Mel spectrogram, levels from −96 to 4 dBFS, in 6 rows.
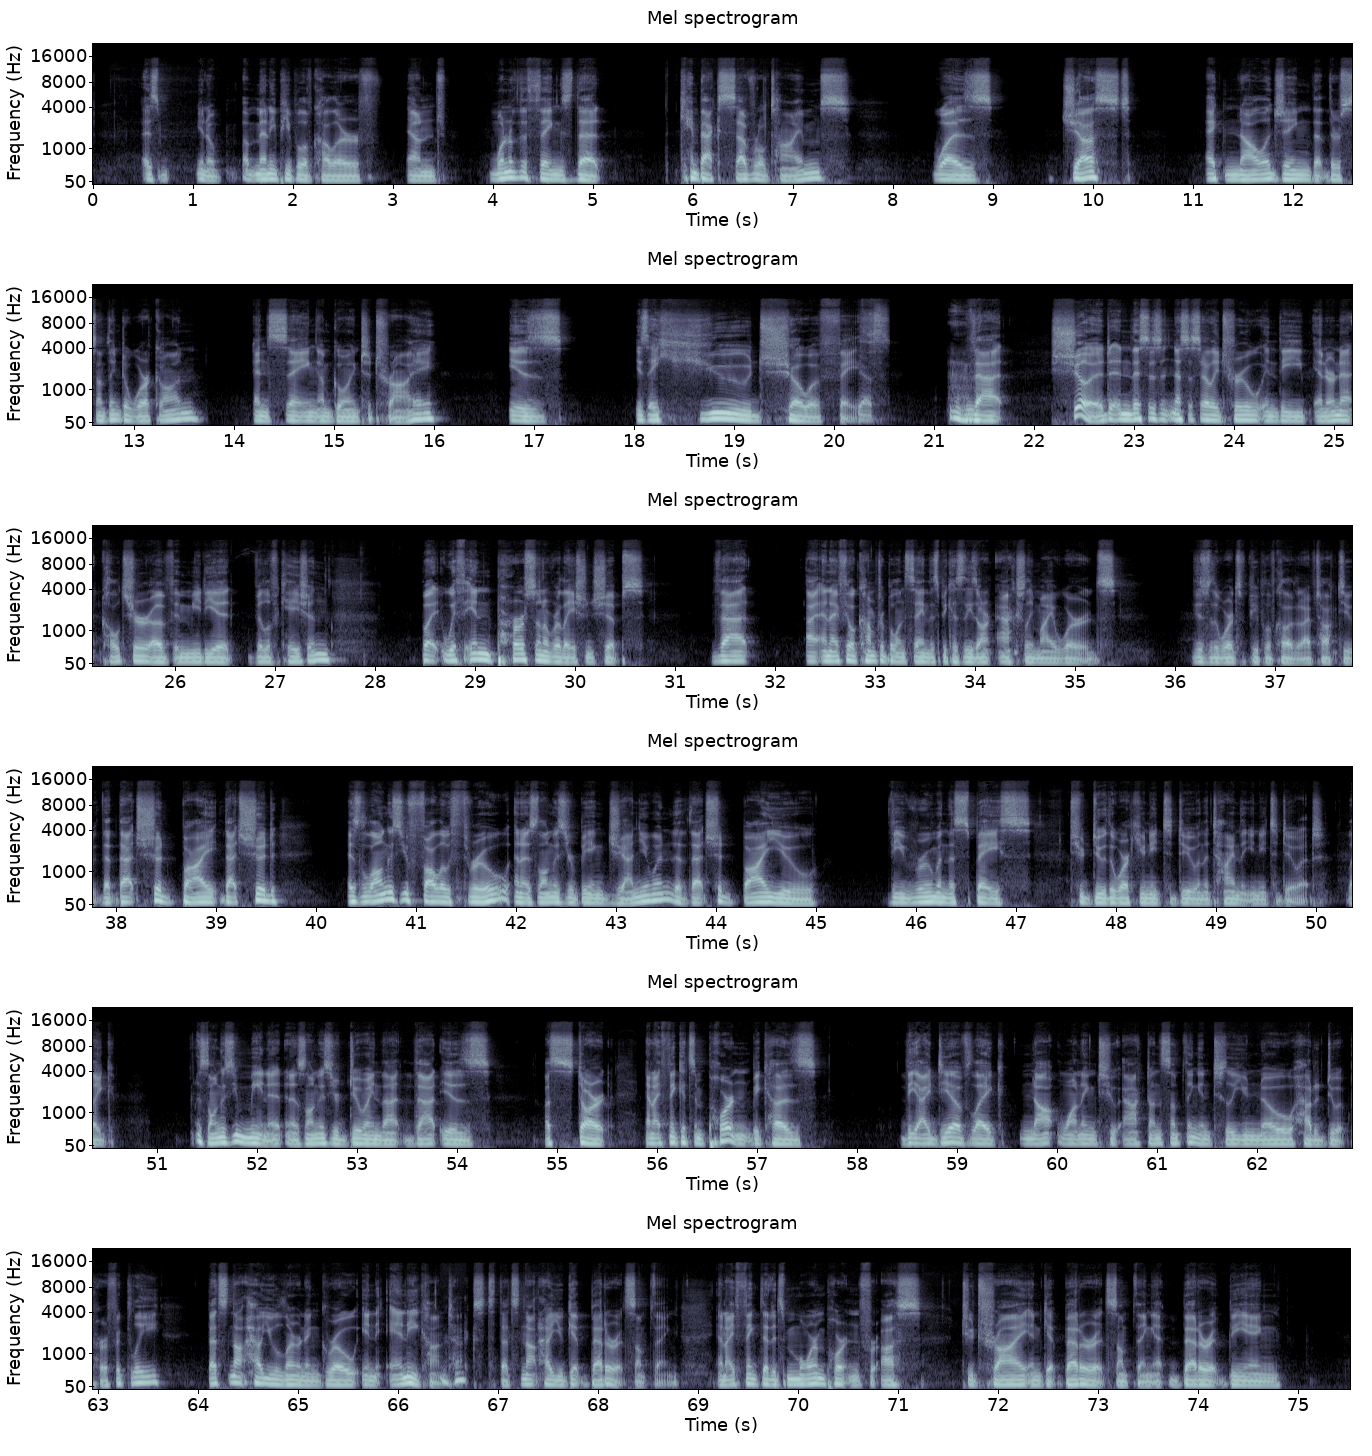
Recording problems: none

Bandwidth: 15 kHz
